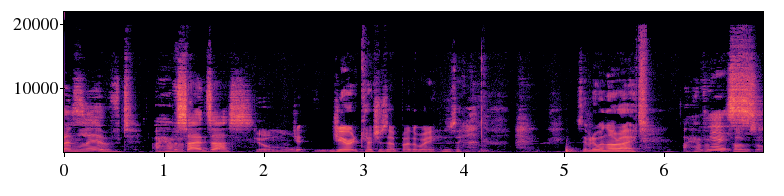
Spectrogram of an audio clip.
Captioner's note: panting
